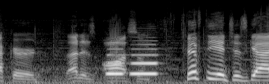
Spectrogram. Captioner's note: forklift honks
